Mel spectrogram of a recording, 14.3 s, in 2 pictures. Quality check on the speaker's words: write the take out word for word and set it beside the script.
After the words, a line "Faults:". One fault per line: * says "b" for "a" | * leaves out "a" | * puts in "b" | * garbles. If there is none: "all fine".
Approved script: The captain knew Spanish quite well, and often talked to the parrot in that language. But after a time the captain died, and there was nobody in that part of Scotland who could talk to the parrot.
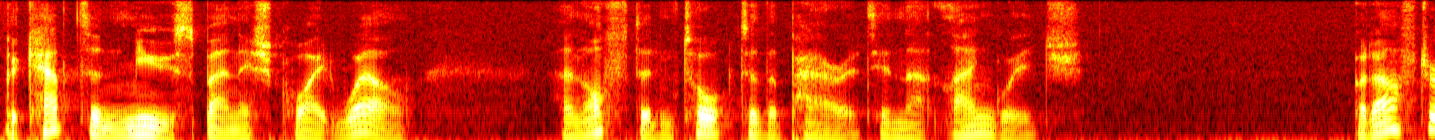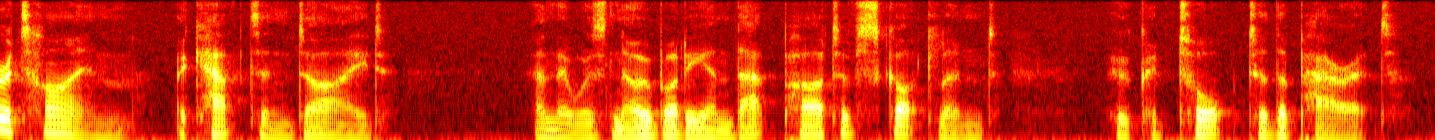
The captain knew Spanish quite well, and often talked to the parrot in that language. But after a time the captain died, and there was nobody in that part of Scotland who could talk to the parrot.
Faults:
all fine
